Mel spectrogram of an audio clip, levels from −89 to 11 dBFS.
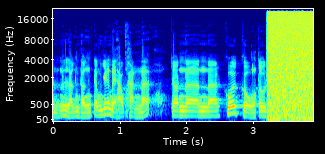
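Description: From 3.20 s to the end at 3.91 s, samples built from the wrong bytes turn the audio into loud, harsh broadband noise. The reader misassembles each sample, so jittery low bits become dominant.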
